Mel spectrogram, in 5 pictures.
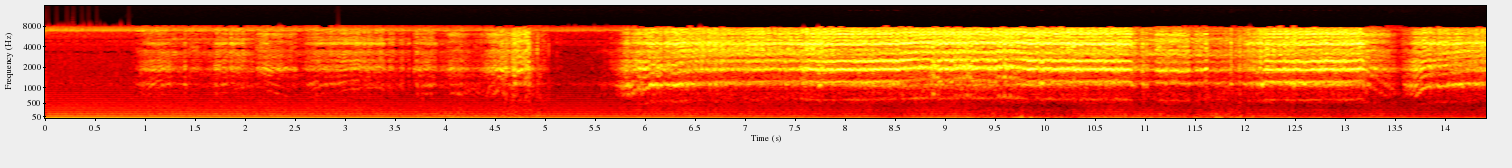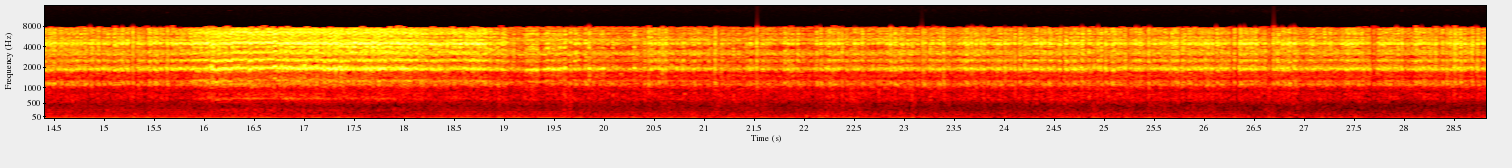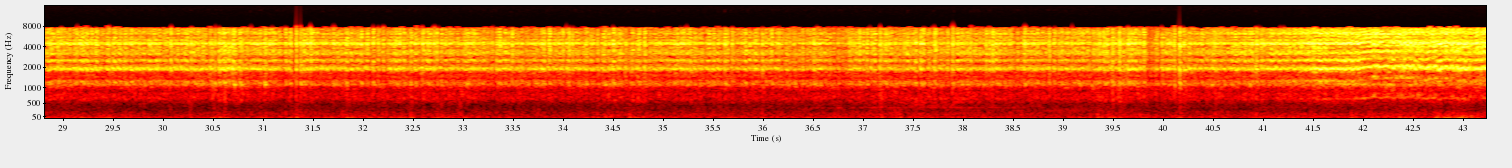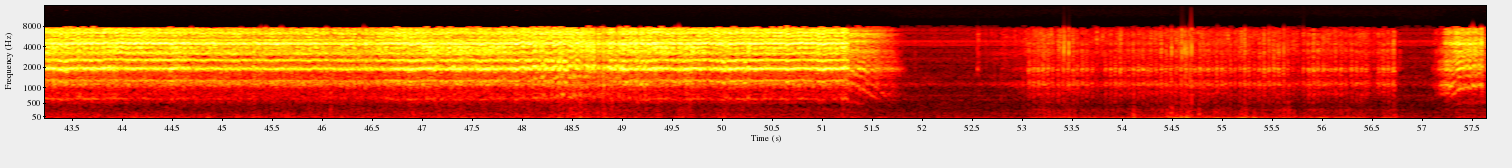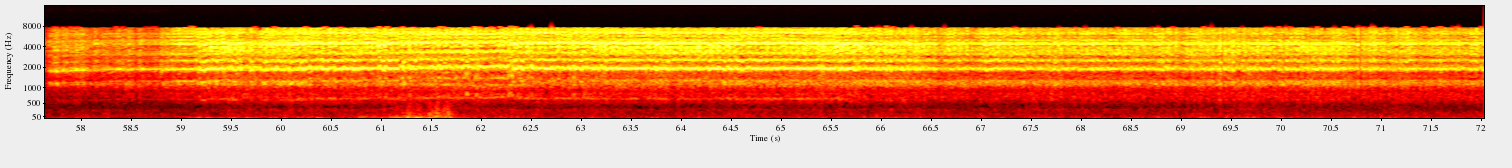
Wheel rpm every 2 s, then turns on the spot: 20, 70, 40, 140, 150, 160, 120, 150, 160, 170, 170, 170, 170, 170, 170, 160, 170, 170, 170, 170, 170, 170, 170, 160, 160, 110, 10, 20, 50, 160, 160, 160, 160, 170, 170, 170.
52-56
